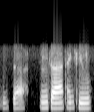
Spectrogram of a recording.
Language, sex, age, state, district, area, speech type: Nepali, female, 30-45, West Bengal, Kalimpong, rural, conversation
